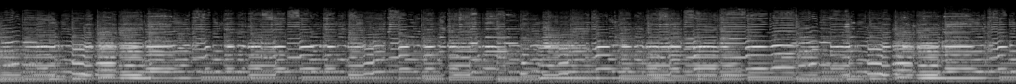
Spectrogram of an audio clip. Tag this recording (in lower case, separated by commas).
fiddle, musical instrument, music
